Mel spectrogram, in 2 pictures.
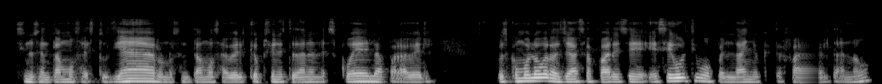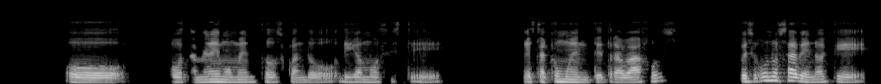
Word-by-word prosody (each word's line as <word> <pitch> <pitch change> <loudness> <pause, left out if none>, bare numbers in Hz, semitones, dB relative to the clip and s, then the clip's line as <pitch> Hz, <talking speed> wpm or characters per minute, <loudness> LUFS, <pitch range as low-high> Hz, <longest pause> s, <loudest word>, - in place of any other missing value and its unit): si 130 - -8
nos 115 -1 0
sentamos 115 +1 -2
a - - -5
estudiar 130 +2 +3
o - - -3
nos 110 +1 -6
sentamos 110 +1 -5
a - - -3
ver 110 +1 0
qué 120 - -2
opciones 115 0 -4
te 110 - -2
dan 110 +1 -1
en 115 - -3
la - - -6
escuela 125 -1 +1
para 115 -1 -3
ver, 110 0 -1 0.7
pues, 125 +1 -2
cómo 150 +2 +4
logras 155 -5 +7
ya 125 0 +3
zafar 125 -3 -1
ese 120 -1 -2
ese 145 +5 +1
último 155 -4 +4
peldaño 115 +1 -3
que - - -27
te 130 - -12
falta, 105 -1 -9
no?". 130 +10 -6 0.8
O 105 -2 +3 0.4
o 115 -1 -1
también 115 +3 -2
hay 125 - +4
momentos 115 -1 -2
cuando, 105 +1 -3
digamos, 115 -1 -2
este, 125 - -8 0.8
está 115 0 -1
como 120 0 +2
entre 110 -1 -2
trabajos, 115 +9 0 0.6
pues 140 -1 +2
uno 180 +4 +3
sabe, 165 -9 +4
¿no?, 120 +2 -2
que 120 -4 -3
115 Hz, 165 wpm, -22 LUFS, 110-130 Hz, 0.8 s, logras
